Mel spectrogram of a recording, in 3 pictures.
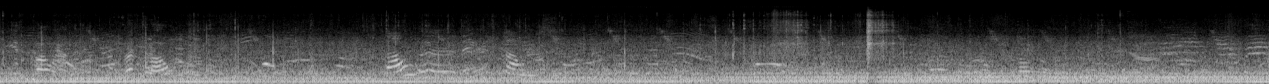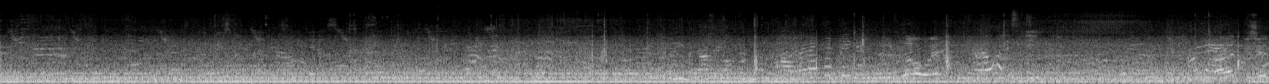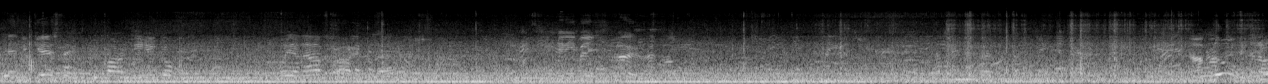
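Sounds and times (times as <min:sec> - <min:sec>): indistinct voices: 0:00.0 - 0:38.0
steady low hum: 0:00.0 - 0:38.0.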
